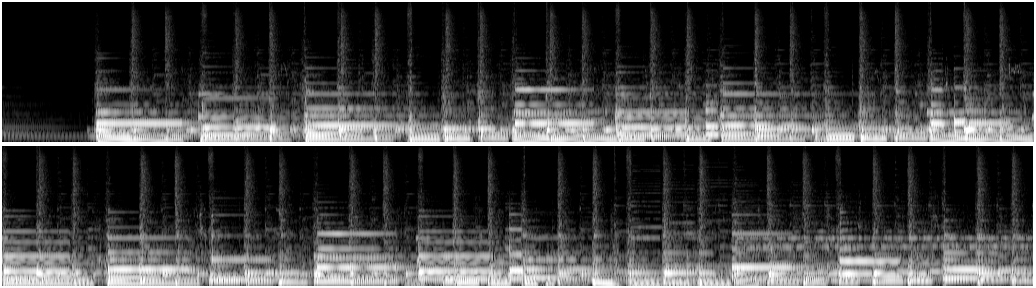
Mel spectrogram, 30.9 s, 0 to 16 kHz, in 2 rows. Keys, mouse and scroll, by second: 0.6 Tab, 4.9 ctrl+scroll up 1, 6.6 ctrl+v, 6.6 ctrl+scroll down 1, 7.4-9.4 scroll down 1, 11.1 ctrl+v, 11.3 ctrl+scroll up 1, 12.7 ctrl+scroll down 1, 14.0 shift+scroll up 1.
